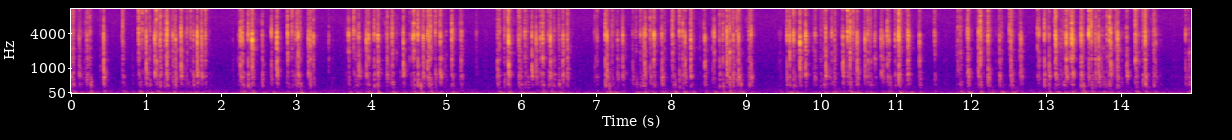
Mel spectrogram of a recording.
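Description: Fingertips type steadily on a full-size ROYCHE Disney Mickey Mouse retro membrane keyboard, with a hollow plastic case and round plastic keycaps. The keystrokes come as short, crisp, bright clicks that run in dense bursts separated by brief pauses, with a faint low hum underneath.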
